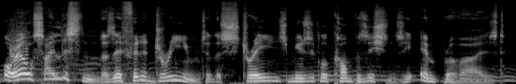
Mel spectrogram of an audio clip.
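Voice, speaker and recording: Animated gothic gentleman narrator. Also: fairly high pitch, moderate pace, music in the background. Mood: grave, resolute. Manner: formal, literary, dramatic. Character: grave, dread-filled gentleman narrator of gothic tale.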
